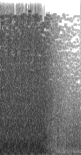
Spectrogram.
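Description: Loud machine gun and submachine gun fire in a combat ambush, a dense, crackling rattle of rapid shots that runs continuously before dropping to a quieter, decaying tail.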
